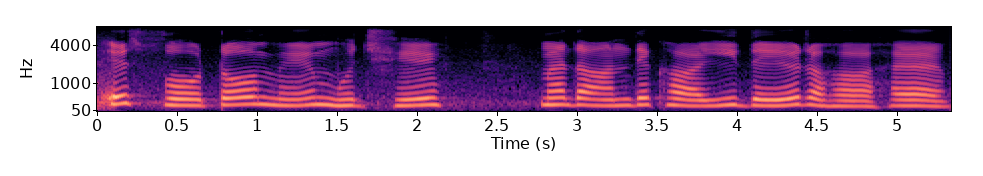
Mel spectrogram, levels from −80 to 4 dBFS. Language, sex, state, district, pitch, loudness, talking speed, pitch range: Hindi, female, Madhya Pradesh, Katni, 225 Hz, -18 LUFS, 100 wpm, 210-240 Hz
